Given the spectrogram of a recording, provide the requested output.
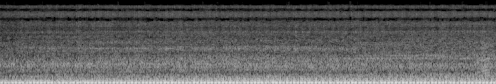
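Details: Freshly built 1971 VW sandrail, basically stock 1679 cc air-cooled flat-four, fuel pump pumping strong. Steady, even low putter at about three and a half beats a second with no misses or knocks. Normal idle.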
